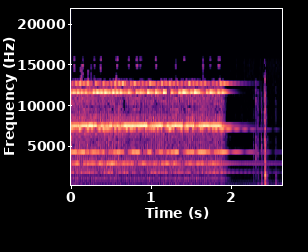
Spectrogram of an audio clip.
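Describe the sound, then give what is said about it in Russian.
A telephone rings loudly and continuously for about two seconds in a young woman's home, then stops abruptly, followed by a few sharp clicks like a handset being picked up. “В доме девушки раздается телефонный звонок.”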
